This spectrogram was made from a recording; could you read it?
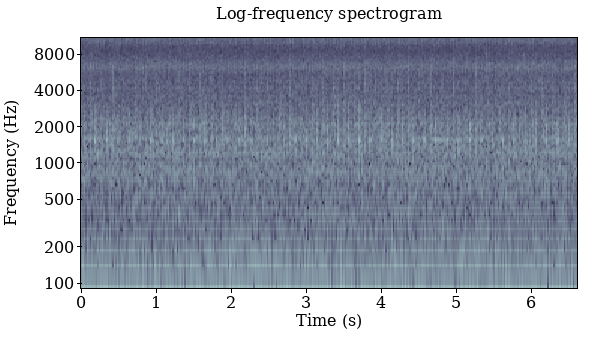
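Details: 3S-family engine in a VAZ 2121 (Lada 4x4) at idle: light irregular tapping of three or four knocks a second near cylinders 3 and 4, by the camshafts or lower; valve clearances, gear and cam beds already checked; engine knock, cause unknown.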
